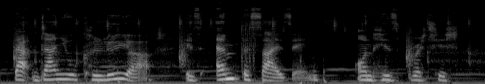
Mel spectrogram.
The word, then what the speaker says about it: Kaluuya: He said Kaluuya, and it's Kaluuya. Yeah?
